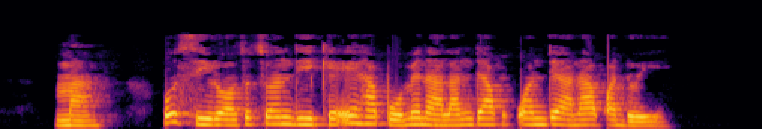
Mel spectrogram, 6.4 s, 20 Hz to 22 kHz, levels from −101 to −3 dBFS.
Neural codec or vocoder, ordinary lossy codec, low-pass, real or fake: none; MP3, 32 kbps; 7.2 kHz; real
